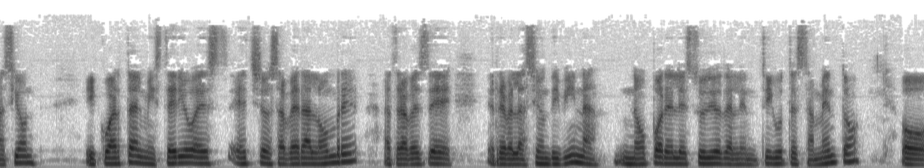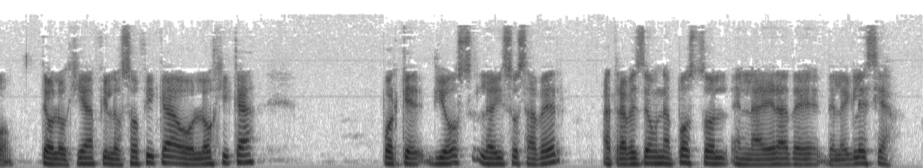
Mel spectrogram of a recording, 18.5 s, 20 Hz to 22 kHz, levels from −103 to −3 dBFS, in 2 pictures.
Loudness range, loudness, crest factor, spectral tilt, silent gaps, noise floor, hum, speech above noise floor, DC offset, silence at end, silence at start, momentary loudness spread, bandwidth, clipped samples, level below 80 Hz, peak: 2 LU; -23 LUFS; 18 dB; -6 dB/octave; none; -60 dBFS; none; 38 dB; under 0.1%; 0.3 s; 0 s; 7 LU; 12 kHz; under 0.1%; -58 dBFS; -4 dBFS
